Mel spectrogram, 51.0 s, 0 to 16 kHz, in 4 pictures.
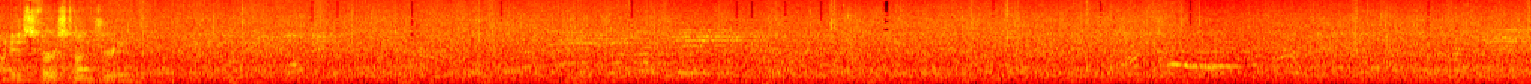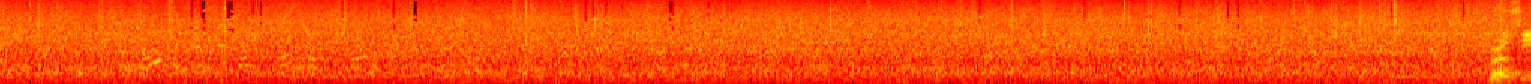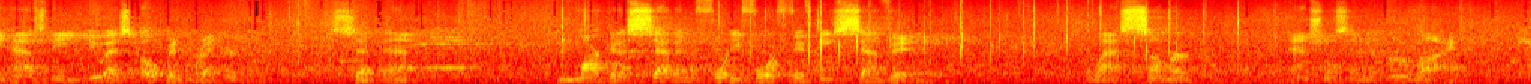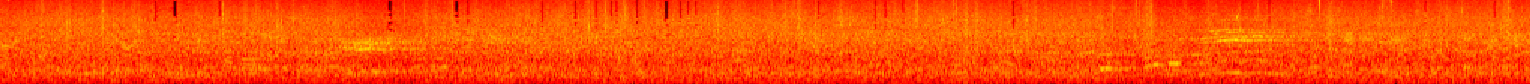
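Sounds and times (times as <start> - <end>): crowd in hall: 0.0 - 51.0
faint voices: 0.0 - 51.0
swimmers splashing: 0.0 - 51.0.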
